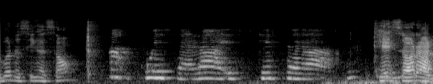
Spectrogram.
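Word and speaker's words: que sera: Kesara, not Yesara. Kesara, Q-U-E, correct, Mukri. I say Yesara wrong. Q-U-E, Sarah, S-E-R-A.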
